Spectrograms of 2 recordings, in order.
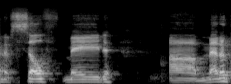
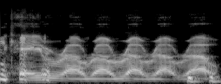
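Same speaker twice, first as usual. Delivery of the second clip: every word stretched, deep and slow; 5 semitones lower than usual. Explaining a running joke with a chat viewer: Matthew McConaughey impression. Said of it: "We always act like Matthew McConaughey would be like".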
